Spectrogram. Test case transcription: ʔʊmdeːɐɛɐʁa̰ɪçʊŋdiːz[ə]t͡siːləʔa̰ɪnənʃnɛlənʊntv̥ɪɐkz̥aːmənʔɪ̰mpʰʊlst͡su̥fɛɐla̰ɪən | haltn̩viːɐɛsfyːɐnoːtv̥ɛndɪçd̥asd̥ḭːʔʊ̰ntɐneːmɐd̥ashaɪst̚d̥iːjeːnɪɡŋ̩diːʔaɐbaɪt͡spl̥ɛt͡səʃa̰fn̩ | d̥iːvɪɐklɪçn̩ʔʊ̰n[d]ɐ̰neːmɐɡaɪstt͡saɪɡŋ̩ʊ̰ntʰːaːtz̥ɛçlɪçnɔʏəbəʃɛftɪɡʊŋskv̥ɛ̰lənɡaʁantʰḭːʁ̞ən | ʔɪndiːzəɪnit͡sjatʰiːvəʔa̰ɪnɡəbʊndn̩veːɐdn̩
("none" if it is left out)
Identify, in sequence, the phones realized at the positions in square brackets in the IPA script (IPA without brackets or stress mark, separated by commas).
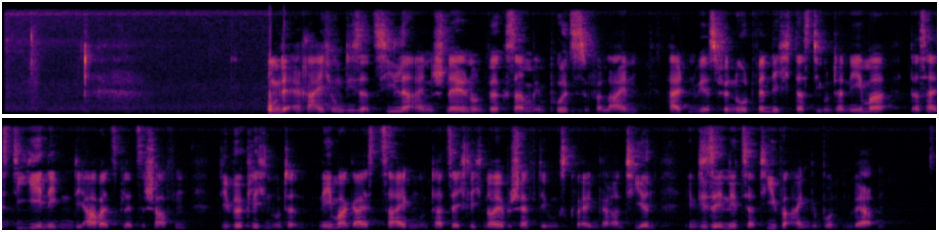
ɐ, t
